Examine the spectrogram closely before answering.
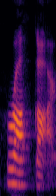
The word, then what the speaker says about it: Hrothgar: halls in class um of the danish king hrothgar so that's how you pronounce that name so it's hrothgar's meat hall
